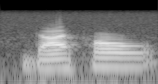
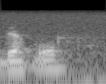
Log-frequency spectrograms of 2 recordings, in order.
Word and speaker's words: dipole: questions adequately uh-huh yeah dipole dipole please don't pronounce it Dipple I have students some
